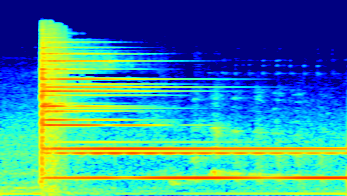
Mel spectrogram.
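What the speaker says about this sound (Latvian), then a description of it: "Mazākais zvans, viņš zvana ceturkšņus." A single strike of a church's smallest bell, marking the quarter hour, rings out clearly, then a long, steady metallic hum lingers and slowly fades with no other sounds.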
